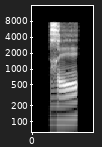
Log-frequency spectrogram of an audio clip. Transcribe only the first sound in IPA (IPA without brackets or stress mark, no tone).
ʁ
